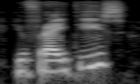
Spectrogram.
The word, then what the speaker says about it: Euphrates: in polishes alfred and which in english is pronounced as euphrates sounds like for art theater farad searched for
